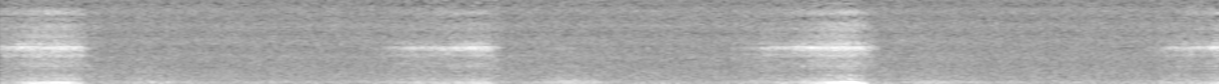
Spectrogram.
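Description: Faint, rhythmic raspy snores about every three seconds, recorded quietly at a distance in a small room. Snoring.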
